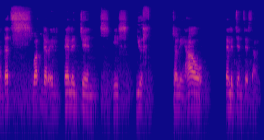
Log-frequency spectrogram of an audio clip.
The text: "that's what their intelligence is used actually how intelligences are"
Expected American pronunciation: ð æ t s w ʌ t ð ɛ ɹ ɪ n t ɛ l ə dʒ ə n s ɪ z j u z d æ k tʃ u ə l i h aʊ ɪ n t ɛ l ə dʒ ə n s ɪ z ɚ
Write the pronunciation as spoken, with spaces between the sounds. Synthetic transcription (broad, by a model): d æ t s w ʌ t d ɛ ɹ ɪ n t ɛ l ə dʒ ə n s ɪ s j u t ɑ k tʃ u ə l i h aʊ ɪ n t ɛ l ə dʒ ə n s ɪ s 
